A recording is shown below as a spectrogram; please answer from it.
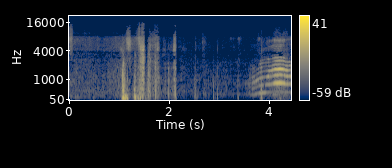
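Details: Cat during mating, desi and Persian pair: thumps and scuffling knocks in the first half, then scattered clicks, ending with a long, rising, harmonic meow-like wail.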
